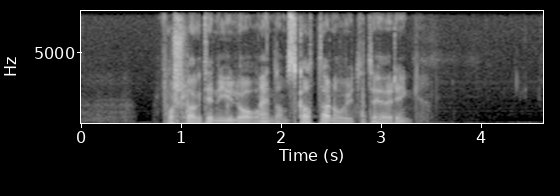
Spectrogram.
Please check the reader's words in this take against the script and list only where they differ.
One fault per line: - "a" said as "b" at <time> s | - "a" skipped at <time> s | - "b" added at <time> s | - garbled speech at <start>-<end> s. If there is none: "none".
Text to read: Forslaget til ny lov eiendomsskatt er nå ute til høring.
none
